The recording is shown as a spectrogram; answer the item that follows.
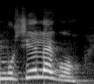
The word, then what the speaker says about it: murciélago: El murciélago es negro, acento en la E, murciélago.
